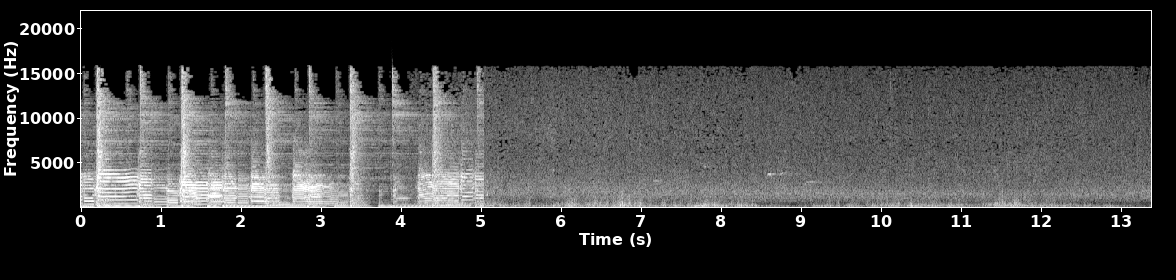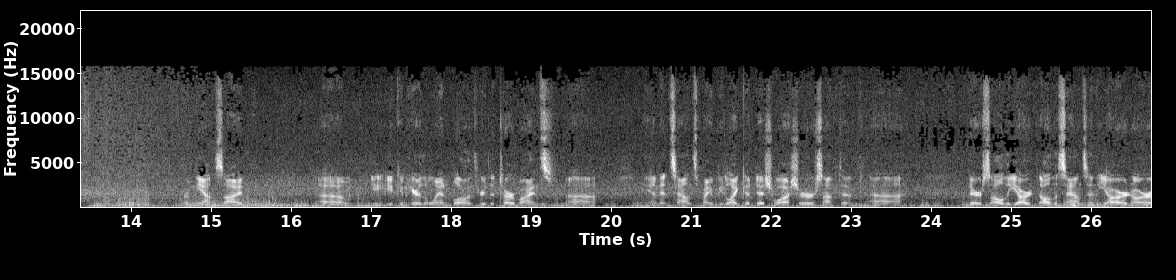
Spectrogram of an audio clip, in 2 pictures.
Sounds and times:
Wind noise (microphone): 4.4s - 26.7s.

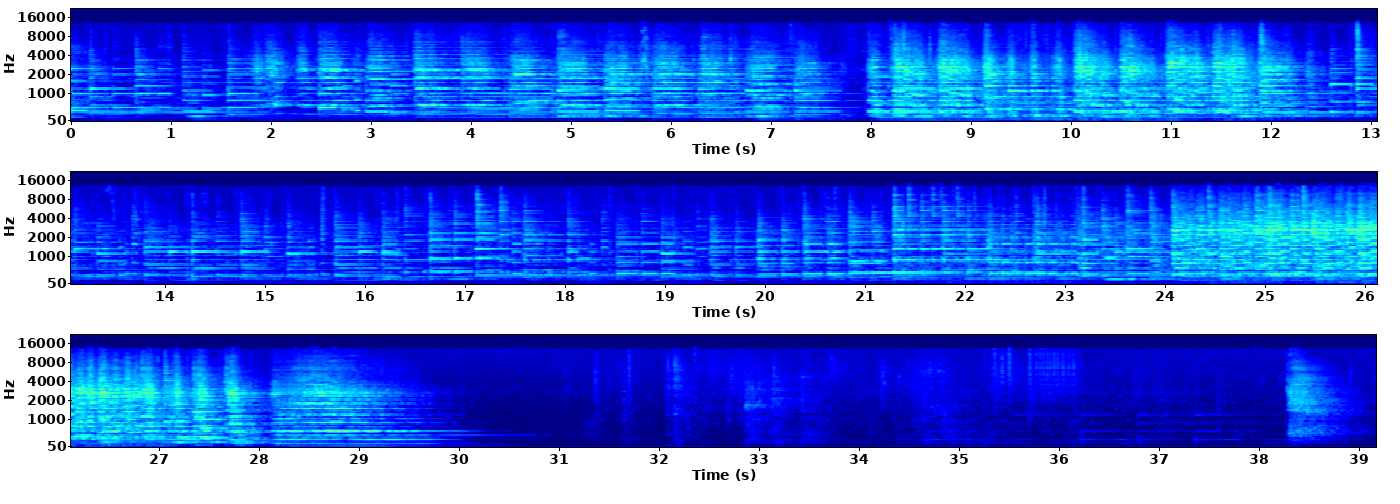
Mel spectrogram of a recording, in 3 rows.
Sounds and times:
Violin, fiddle: 0.0s - 16.0s, 21.4s - 30.2s
Cello: 0.0s - 30.7s
Classical music: 0.0s - 30.8s
Guitar: 0.0s - 30.8s, 34.4s - 38.4s
Orchestra: 0.0s - 30.9s.

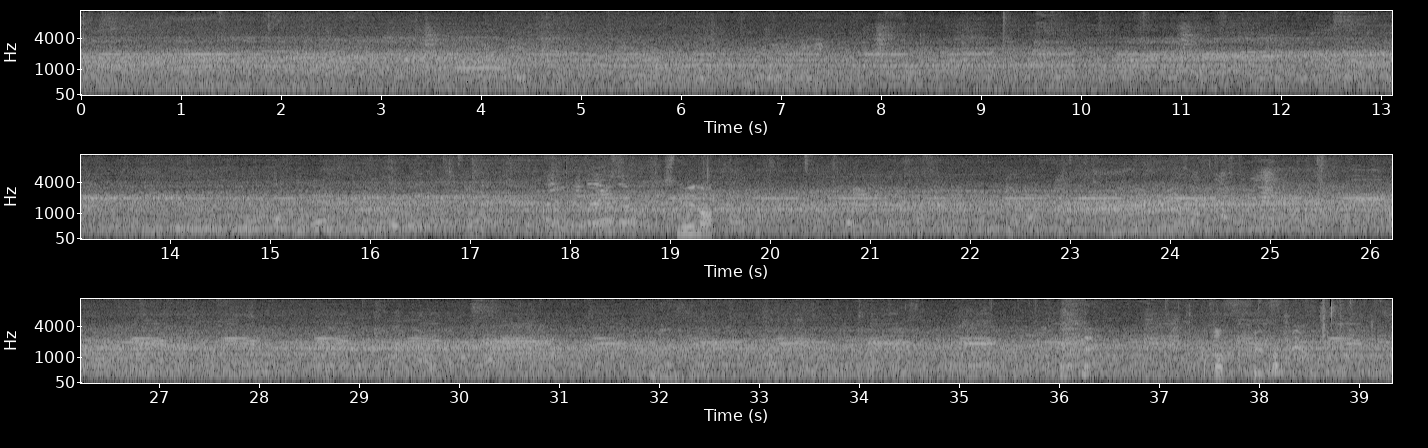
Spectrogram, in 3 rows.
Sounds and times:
Speech: 20.6s - 26.3s, 37.1s - 38.8s.

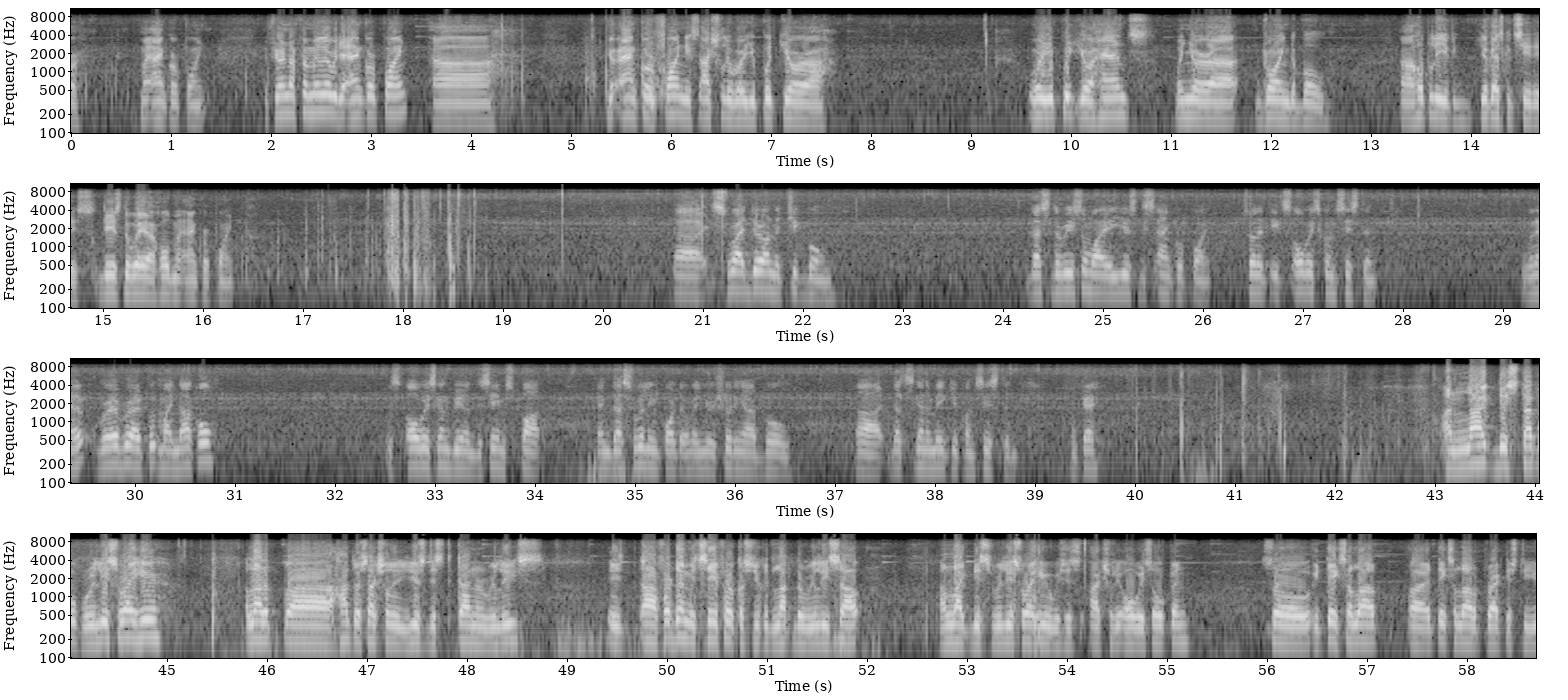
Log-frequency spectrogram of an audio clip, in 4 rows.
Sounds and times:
Speech: 0.7s - 1.4s, 2.0s - 4.2s, 5.3s - 7.6s, 9.6s - 12.6s, 13.3s - 16.4s, 20.7s - 22.4s, 24.2s - 27.8s, 29.2s - 30.8s, 32.5s - 36.6s, 37.2s - 39.7s, 43.1s - 45.0s, 45.8s - 48.8s, 49.4s - 52.0s, 52.7s - 55.2s, 56.0s - 58.6s.

